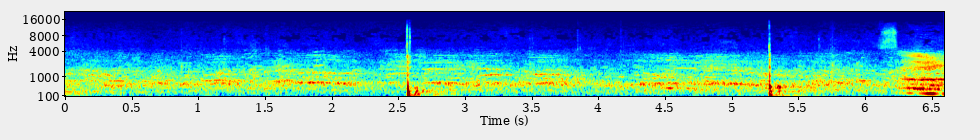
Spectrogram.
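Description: Two steel-tip darts striking a Winmau bristle dartboard, each a single sharp thud, about two and a half seconds apart, over the steady murmur of an arena crowd.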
